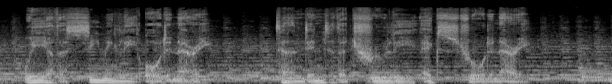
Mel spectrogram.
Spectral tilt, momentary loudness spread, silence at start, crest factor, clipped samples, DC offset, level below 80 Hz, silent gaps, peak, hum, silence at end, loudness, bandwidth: -4 dB/octave; 9 LU; 0 s; 14 dB; under 0.1%; under 0.1%; -34 dBFS; none; -6 dBFS; none; 0 s; -20 LUFS; 15.5 kHz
